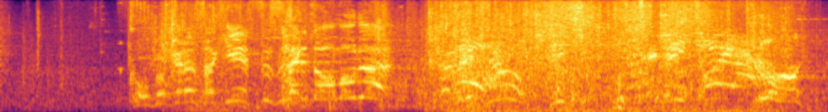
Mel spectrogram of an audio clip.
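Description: A sword clangs against metal.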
